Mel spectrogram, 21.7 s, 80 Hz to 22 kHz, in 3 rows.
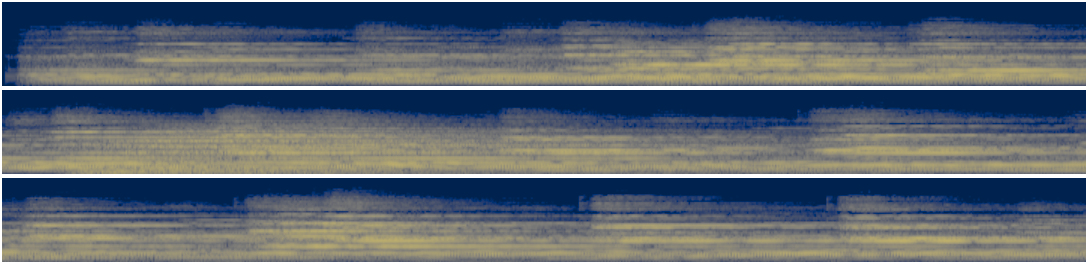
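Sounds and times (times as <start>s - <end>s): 
chimes: 1.0s - 20.7s
dreamy tonal drone texture: 1.1s - 21.6s
bells: 4.4s - 21.6s
gongs: 7.6s - 16.3s.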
